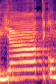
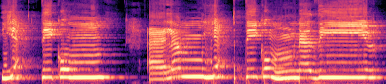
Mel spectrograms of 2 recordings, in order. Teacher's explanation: या के साथ अलिफ जो है ये लंबा वाला अलिफ नहीं है, यातिकुम नहीं है, बल्कि यहाँ पर हमने क्या करना है, अलिफ साकिन है, यहाँ पर ये जो है हमजा साकिन है, यहाँ पर हमने झटका देना है।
